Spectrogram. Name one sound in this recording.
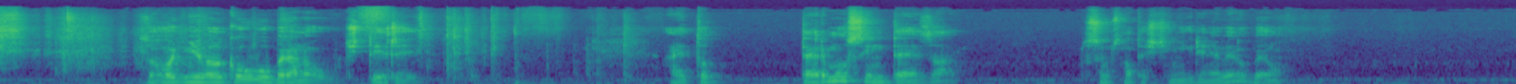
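Cards slide and tap on a tabletop.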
